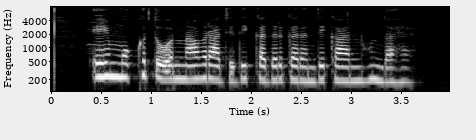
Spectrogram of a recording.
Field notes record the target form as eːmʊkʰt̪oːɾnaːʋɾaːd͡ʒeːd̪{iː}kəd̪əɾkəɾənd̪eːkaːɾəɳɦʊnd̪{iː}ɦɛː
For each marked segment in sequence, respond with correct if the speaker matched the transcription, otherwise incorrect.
correct, incorrect: aː

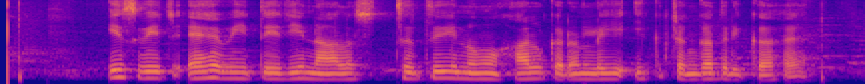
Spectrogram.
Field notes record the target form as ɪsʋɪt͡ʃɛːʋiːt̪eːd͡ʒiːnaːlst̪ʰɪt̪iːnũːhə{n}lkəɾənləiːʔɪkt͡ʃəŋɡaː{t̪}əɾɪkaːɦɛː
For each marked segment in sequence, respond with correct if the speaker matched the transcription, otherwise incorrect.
incorrect: none, correct

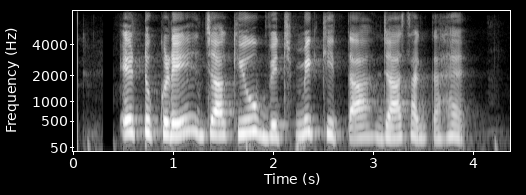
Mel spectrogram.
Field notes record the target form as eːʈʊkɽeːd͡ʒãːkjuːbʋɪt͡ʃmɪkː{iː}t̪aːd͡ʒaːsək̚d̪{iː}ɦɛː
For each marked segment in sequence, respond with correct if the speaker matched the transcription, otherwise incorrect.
correct, incorrect: aː

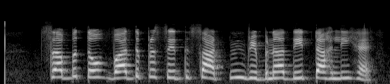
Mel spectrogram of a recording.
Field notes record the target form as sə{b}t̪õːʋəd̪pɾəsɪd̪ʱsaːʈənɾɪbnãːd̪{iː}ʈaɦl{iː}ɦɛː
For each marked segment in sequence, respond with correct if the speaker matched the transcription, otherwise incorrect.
correct, correct, correct

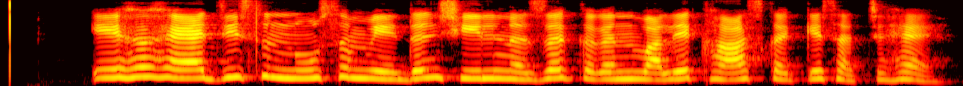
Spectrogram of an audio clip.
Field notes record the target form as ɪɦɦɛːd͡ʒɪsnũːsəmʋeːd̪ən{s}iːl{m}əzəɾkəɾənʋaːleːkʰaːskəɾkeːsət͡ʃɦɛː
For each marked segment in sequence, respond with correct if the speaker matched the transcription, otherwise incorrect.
incorrect: ʃ, incorrect: n

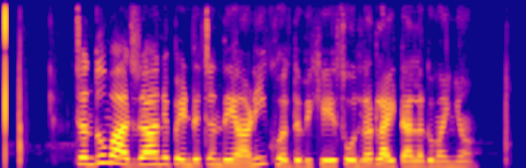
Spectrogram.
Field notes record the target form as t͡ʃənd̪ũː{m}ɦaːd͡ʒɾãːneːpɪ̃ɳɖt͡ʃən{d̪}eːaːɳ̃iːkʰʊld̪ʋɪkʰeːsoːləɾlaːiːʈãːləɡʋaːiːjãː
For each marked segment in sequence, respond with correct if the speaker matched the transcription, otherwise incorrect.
correct, correct

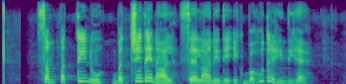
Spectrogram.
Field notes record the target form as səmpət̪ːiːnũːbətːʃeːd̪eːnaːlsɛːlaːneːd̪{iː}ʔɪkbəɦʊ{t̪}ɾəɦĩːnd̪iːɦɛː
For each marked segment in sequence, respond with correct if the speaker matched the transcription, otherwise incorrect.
correct, correct

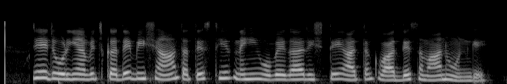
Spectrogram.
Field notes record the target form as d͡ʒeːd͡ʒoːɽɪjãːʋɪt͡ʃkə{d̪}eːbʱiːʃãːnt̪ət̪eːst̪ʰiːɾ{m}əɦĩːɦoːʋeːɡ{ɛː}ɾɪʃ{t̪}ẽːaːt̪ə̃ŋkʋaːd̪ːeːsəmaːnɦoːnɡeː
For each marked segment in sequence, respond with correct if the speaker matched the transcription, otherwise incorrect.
correct, incorrect: n, incorrect: aː, correct

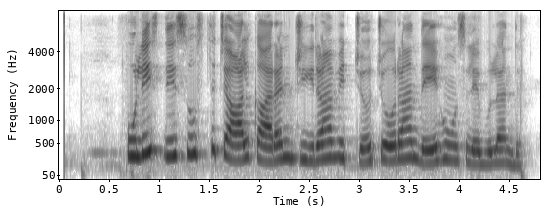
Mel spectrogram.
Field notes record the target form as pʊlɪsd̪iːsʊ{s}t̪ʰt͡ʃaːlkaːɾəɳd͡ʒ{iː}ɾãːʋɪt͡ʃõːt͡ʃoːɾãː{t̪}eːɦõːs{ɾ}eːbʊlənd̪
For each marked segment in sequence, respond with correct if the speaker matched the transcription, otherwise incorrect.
correct, correct, incorrect: d̪, incorrect: l

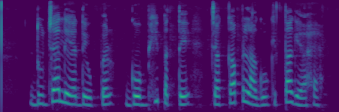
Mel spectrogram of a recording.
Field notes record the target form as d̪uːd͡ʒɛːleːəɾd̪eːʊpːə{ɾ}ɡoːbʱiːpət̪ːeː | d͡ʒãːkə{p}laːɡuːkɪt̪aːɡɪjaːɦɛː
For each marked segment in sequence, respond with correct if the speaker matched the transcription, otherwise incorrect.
correct, correct

